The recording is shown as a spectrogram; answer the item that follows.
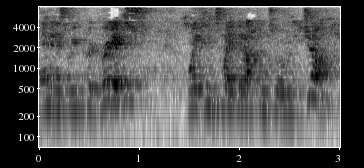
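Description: The speaker is a woman. Light background noise and audible room echo surround her voice. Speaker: fitness instructor. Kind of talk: workout instruction. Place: home room. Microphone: camera far.

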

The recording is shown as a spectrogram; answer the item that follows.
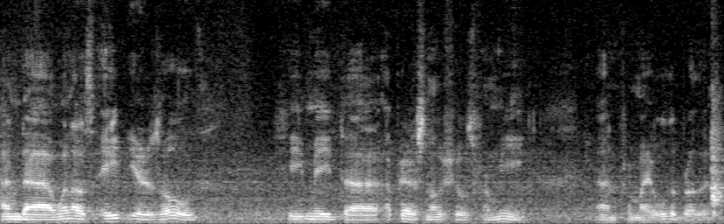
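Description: A man speaks at a fairly slow pace in a very deep, low voice, flat and monotone, with long, frequent pauses over noticeable background noise. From northern Ontario, Canada. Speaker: artist and entrepreneur. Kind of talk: life story interview; interview answer. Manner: halting, many fillers. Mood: calm, reflective storytelling. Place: workshop.

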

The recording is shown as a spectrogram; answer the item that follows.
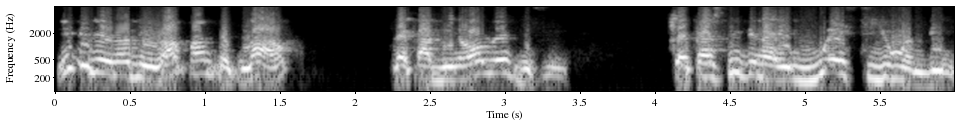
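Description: A man's high-pitched, animated voice with lively intonation, very even loudness, a moderate pace, and long, frequent pauses. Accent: Sierra Leonean. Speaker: caller. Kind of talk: call-in commentary.

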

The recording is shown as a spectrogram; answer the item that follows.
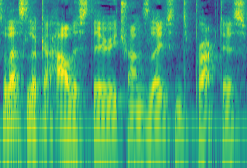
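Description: Heard with audible room echo, a man with an English accent talks at a medium pitch. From England. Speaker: acoustics consultant. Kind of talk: presentation.

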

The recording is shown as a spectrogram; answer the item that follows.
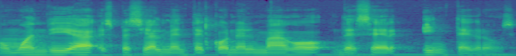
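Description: At a fairly slow pace, a man speaks in a very deep, low pitch. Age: 50s. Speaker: Mayan astrology teacher. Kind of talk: spiritual talk monologue. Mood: personal, reflective story. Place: home room.

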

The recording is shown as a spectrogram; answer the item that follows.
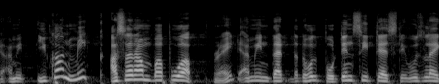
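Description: With vocal fry, a man speaks at a fairly quick pace. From India. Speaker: author; author on panel. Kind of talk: literature festival conversation. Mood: humorous, satirical. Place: stage. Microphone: handheld.

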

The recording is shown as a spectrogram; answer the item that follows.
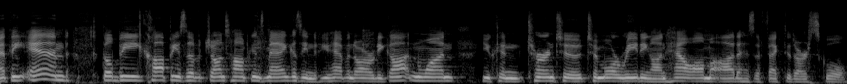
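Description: The man's voice is high, and he talks fairly quickly with ordinary shifts in pitch. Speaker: host. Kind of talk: opening remarks at an event. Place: hall. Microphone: podium.

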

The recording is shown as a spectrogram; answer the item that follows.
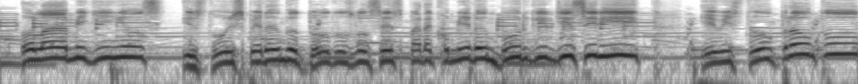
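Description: Over clear music in the background, a man puts on a cartoonish character voice pitched high. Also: moderate pace. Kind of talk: cartoonish character impression. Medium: voice reel. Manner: overexcited, chirpy.

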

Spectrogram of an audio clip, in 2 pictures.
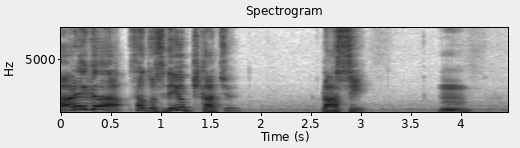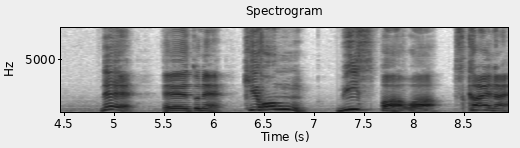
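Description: Speaking at a fairly slow pace, a man with a high voice makes very wide pitch swings and big swings in loudness, broken by long, frequent pauses. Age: 20s. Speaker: YouTuber; vlogger. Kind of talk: casual monologue; casual vlog chat, movie review. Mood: playful complaining. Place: home room. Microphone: webcam.

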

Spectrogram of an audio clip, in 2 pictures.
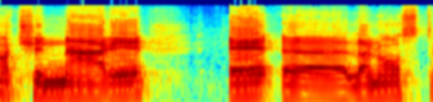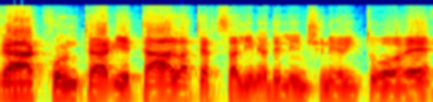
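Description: Against a quiet background, a man with a fairly high pitch speaks at a very slow pace. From northern Italy, Como; northern Italy. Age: 30s. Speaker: local council candidate and union activist; council candidate. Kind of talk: radio interview; interview answer. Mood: calm, earnest political talk. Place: studio. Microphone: studio mic.

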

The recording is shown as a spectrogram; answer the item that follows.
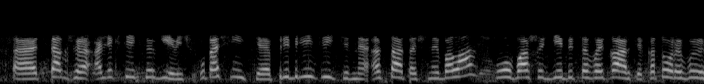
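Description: A woman speaks at a moderate pace in a high voice with lively intonation, recorded dry with no echo over light background noise. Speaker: phone scammer posing as bank specialist. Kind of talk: scam phone call. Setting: phone call. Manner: formal. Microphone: phone line.

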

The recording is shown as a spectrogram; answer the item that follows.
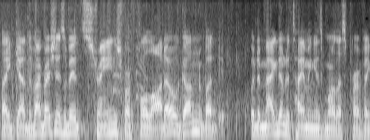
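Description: Speaking fairly quickly, a man with a medium pitch and ordinary pitch variation keeps his loudness very even, with audible room echo and noticeable background noise. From Britain. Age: 20s. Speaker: gaming streamer. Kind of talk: live gameplay stream.

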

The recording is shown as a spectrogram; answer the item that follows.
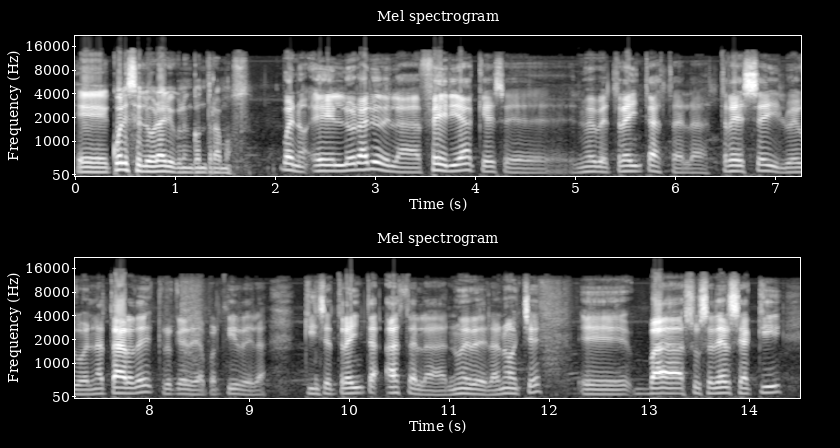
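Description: Fairly slow in pace, a man speaks with a fairly high pitch and ordinary pitch variation. The sound is dry with no echo. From northern Argentina, Orán, Salta; northern Argentina. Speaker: writer. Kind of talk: interview. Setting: book fair venue. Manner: hesitant, many fillers. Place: hall. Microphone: handheld.

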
